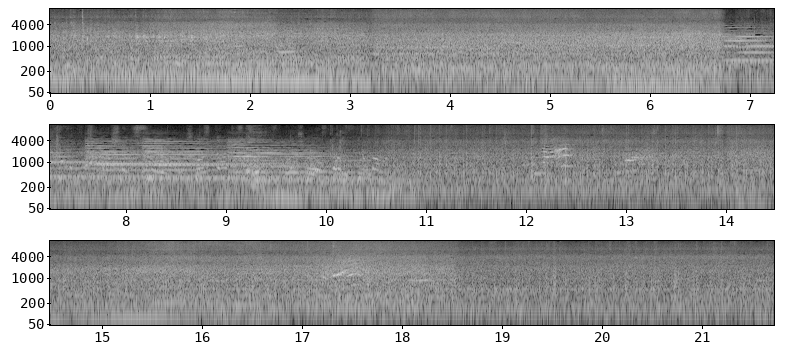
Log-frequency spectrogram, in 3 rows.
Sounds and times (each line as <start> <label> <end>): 0.0 Pedestrians 21.7
0.0 traffic noise 21.7
3.2 church bells 11.4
